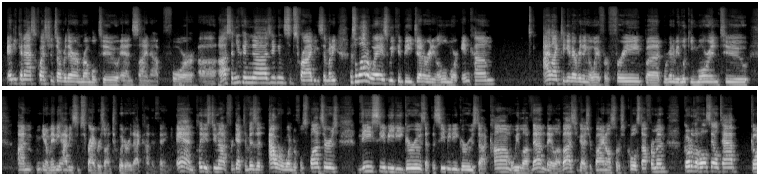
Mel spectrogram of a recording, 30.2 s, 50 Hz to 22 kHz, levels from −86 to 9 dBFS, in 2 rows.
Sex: male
